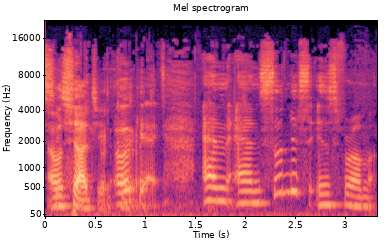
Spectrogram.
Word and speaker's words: Al-Shayji: Al-Shayji. Al-Shayji, okay.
